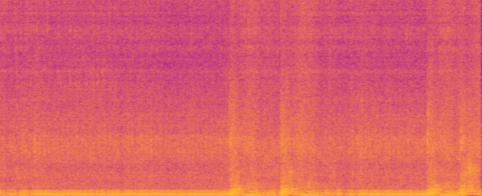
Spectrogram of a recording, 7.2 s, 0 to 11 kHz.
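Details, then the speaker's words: 2014 Yamaha MT-09, 28,000 km, automatic cam chain tensioner deliberately slackened: metallic clattering at idle, loudest on throttle blips; cam chain rattle, first heard around 6,000 km, fixed by lightly backing tensioner with an M6x25 bolt. "那我现在就来把内链放松，让大家听一下这个声音。因为有时候其实很多人问这个问题，就其实它的声音很正常，因为多少会有一些正常机械声。"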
